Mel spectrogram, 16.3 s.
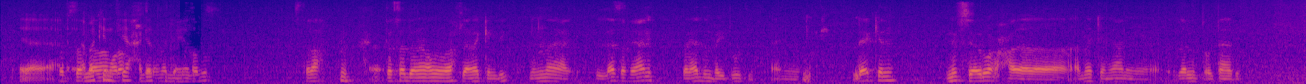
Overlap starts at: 0.7 s

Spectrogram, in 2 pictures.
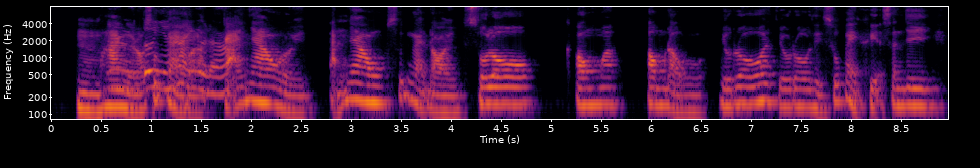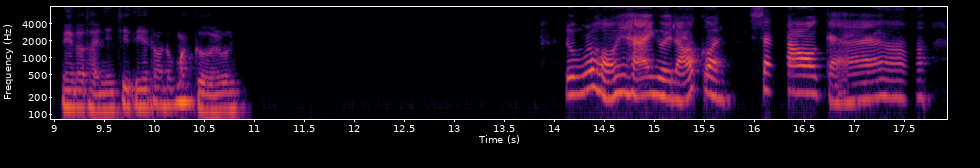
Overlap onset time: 0.6 s

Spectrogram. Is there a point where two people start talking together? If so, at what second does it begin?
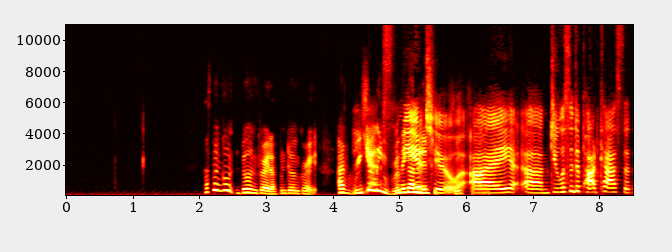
4.3 s

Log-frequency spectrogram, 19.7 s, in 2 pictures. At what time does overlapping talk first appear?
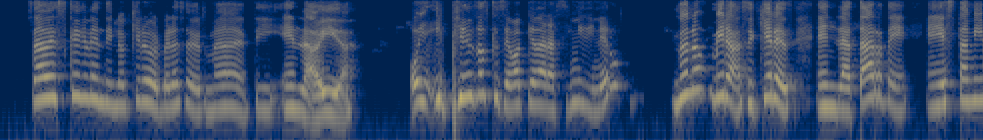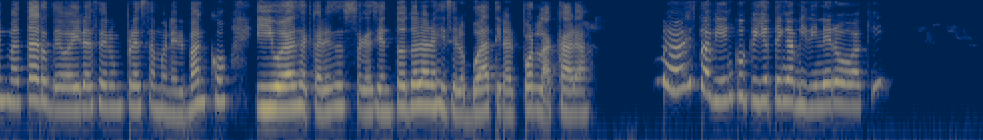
none

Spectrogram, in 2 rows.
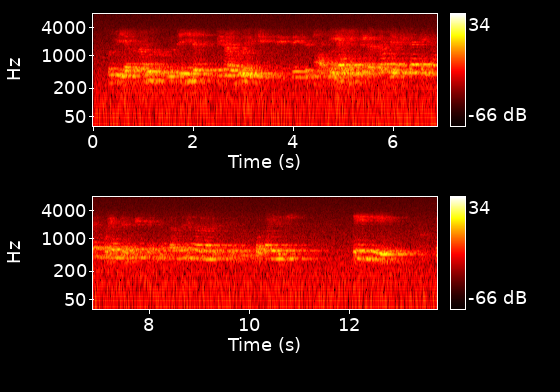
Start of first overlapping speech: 4.4 s

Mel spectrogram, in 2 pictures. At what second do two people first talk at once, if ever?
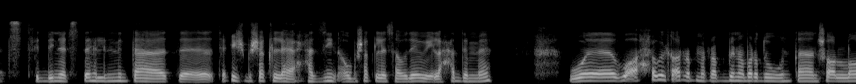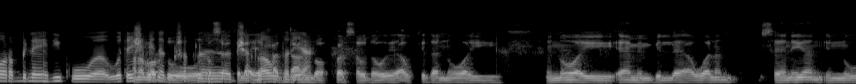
9.9 s

